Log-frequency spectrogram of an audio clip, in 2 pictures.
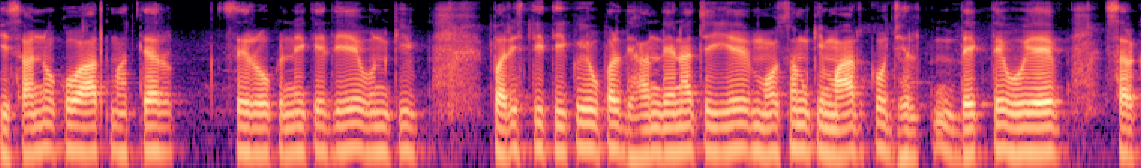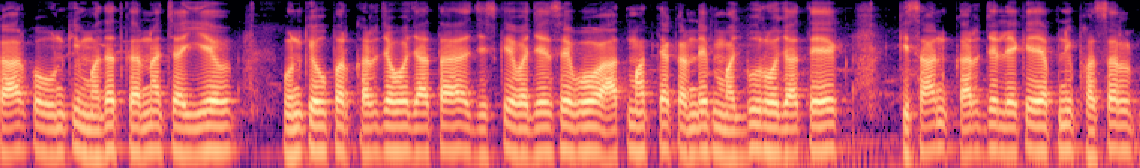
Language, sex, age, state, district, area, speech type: Hindi, male, 60+, Madhya Pradesh, Betul, rural, spontaneous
